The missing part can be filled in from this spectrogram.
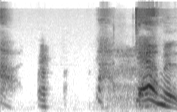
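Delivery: put-on angry, frustrated, exasperated burst of cursing. Retelling a moviegoer throwing popcorn at scenes: imitating someone getting mad. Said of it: "she was getting so mad".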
